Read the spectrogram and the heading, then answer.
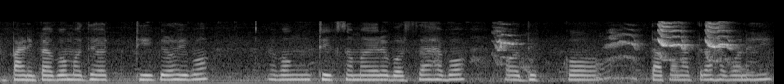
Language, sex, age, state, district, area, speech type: Odia, female, 30-45, Odisha, Subarnapur, urban, spontaneous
